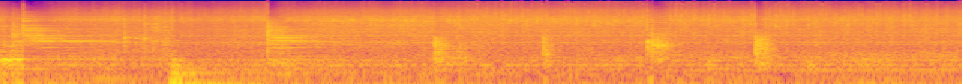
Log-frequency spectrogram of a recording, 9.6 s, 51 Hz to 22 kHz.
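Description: Sausage goes down onto a Camp Chef FTG600 flat top grill slicked with canola oil and sizzles steadily and loudly, punctuated by several sharp metallic taps and scrapes of a utensil on the griddle.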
